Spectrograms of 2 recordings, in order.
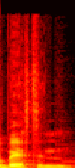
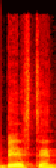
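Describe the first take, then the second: First: "besten" as a low bestn; t straight into n in "besten"; silent E. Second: "besten" higher, with a clear -ten; full second E. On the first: Teacher contrasting her pronunciation, low bestn for "besten". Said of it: "hacen una E muda". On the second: Teacher contrasting what not to say, raised full "besten". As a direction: lift "besten" and sound both e's. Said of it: "En vez de decir". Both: Shown as a demonstration.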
